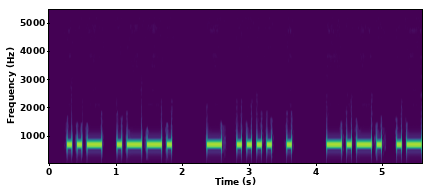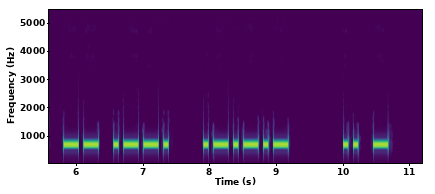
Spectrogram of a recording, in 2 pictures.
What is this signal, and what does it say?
Morse code, heard as a keyed tone, about 16 wpm, 700 Hz. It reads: UP THE CAMP . IT
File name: CW-The-Big-Twoheaded-River-2-16WPM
